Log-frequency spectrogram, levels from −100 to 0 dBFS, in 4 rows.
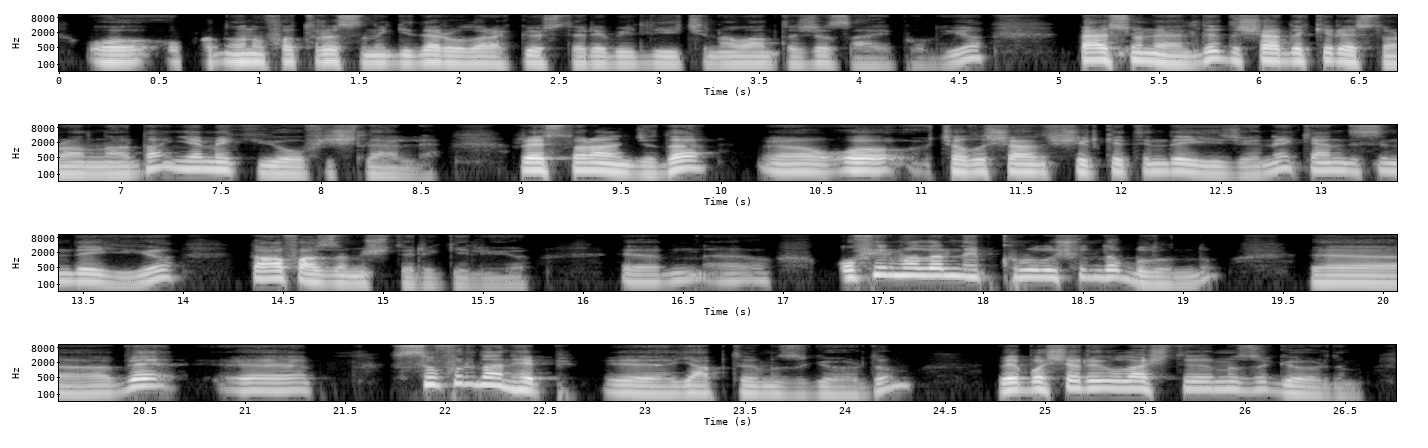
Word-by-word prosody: O 125 -1 +2
o 125 - -8
onun 130 +1 0
faturasını 125 -2 -2
gider 115 +2 +1
olarak 105 -3 0
gösterebildiği 105 -2 -4
için 100 0 -10
avantaja 105 0 -4
sahip 85 -2 -12
oluyor. 105 - -7 0.5
Personel 145 -8 +4
de 170 0 +1
dışarıdaki 145 +1 +3
restoranlardan 105 - -1
yemek 165 -5 0
yiyor 110 -2 0
o - - -3
fişlerle. 95 -6 -10 0.4
Restorancı 150 -8 +5
da, 175 +3 +5 0.3
eee, 140 - -4
o 145 +3 +3 0.2
çalışan 130 0 +2
şirketinde 130 +2 -2
yiyeceğine 110 - -3
kendisinde 140 -2 -2
yiyor. 125 - -2 0.4
Daha 175 0 +7
fazla 120 -7 +2
müşteri 95 -4 -8
geliyor. 90 0 -16 0.5
Emm, 125 +2 -7
o 140 +1 -13 0.3
o 185 - +5
firmaların 225 +1 +4
hep 195 -2 -2
kuruluşunda 190 -2 -1
bulundum, 105 - -7 0.4
eee, 120 - -4 0.7
ve, 210 -2 +4 0.2
eee, 145 0 -2 0.4
sıfırdan 245 -3 +3
hep, 150 -2 +2 0.2
eee, 125 -1 -4 0.3
yaptığımızı 105 -3 -5
gördüm 105 - -7 0.4
ve 150 +1 +7
başarıya 175 +2 +3
ulaştığımızı 165 -2 -1
gördüm. 95 - -6
130 Hz, 115 wpm, -21 LUFS, 105-155 Hz, 0.7 s, Daha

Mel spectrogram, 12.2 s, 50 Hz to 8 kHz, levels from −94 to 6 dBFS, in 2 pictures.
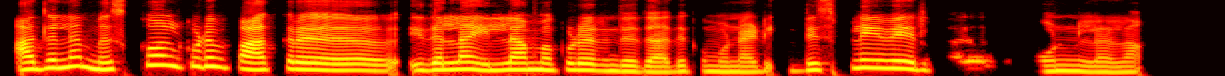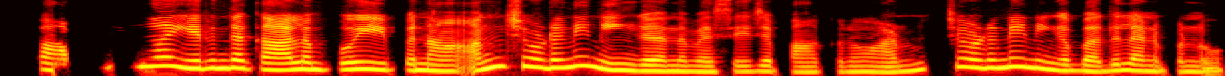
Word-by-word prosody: அதெல்லாம் 280 +4 +2
மிஸ்கால் 365 +7 +1
கூட 335 0 +3 0.2
பாக்குற 230 +2 +4 0.6
இதெல்லாம் 230 +2 +3
இல்லாம 225 0 +3
கூட 220 - +1
இருந்தது 180 -2 -2
அதுக்கு 175 +1 -7
முன்னாடி. 165 0 -3 0.2
டிஸ்ப்ளேவே 275 +5 +2
இருக்காது 215 - -11
அந்த - - -35
ஃபோன்லலாம். 165 -3 -5 0.5
இப்ப 225 - -6
அப்டிலாம் 325 +7 -4
இருந்த 275 +1 +2
காலம் 225 +1 +4
போய், 240 +1 +3
இப்ப 210 -1 -6
நான் 185 -1 -1
அனுப்ச்ச 315 +6 +1
உடனே 290 +4 0
நீங்க 210 -3 0
அந்த 180 -1 -3
மெசேஜ 170 +1 -7 0.2
பாக்கணும், 165 +1 -8
அனுப்ச 210 - -7
உடனே 285 +3 +1
நீங்க 215 -6 -1
பதில் 200 +4 -2
அனுப்பணும். 170 - -7
225 Hz, 155 wpm, -19 LUFS, 180-280 Hz, 0.6 s, பாக்குற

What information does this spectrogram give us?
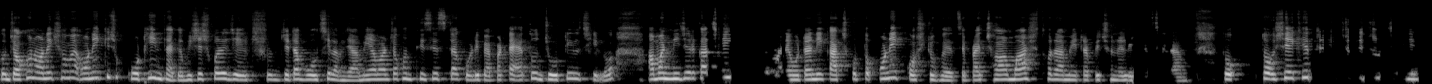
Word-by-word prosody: যখন 265 +7 +2
অনেক 275 0 +1
সময় 300 -2 -2
অনেক 285 +2 +2
কিছু 335 0 -2
কঠিন 265 +3 +3
থাকে 195 -3 0
বিশেষ 245 +2 -1
করে 265 0 +5
যে - - +5 0.2
সু 225 - -7 0.2
যেটা 235 +1 +3
বলছিলাম 215 0 +1
যে 190 - -2
আমি 210 - -1
আমার 235 0 +2
যখন 250 0 0
থিসিস 250 0 -3
টা 245 - +2
করি 215 0 +1
ব্যাপারটা 215 +2 -1
এত 205 - -15 0.2
জটিল 225 +4 +3
ছিল, 215 -3 -5 0.5
আমার 265 +3 +6
নিজের 275 +2 +3
কাছেই 280 +4 -1 0.5
মানে 205 +1 -6
ওটা 225 +1 +3
নিয়ে 240 0 +2
কাজ 225 0 +3
করতে 250 +1 -5 0.2
অনেক 290 +2 +3
কষ্ট 215 0 -2
হয়েছে। 185 0 -2
প্রায় 205 0 -1
৬ 225 0 +1
মাস 250 +1 +3
ধরে 240 -2 -2
আমি 215 - 0
এটার 210 0 -4
পেছনে 210 -1 -3
লেগেছিলাম। 170 -2 -9 0.4
তো, - - +2 0.4
তো - - +3 0.2
সেক্ষেত্রে 320 +6 0
কিছু, - - -20
কিছু 300 - -13 0.2
জিনিস 245 -2 -4
235 Hz, 205 wpm, -24 LUFS, 215-270 Hz, 0.5 s, আমার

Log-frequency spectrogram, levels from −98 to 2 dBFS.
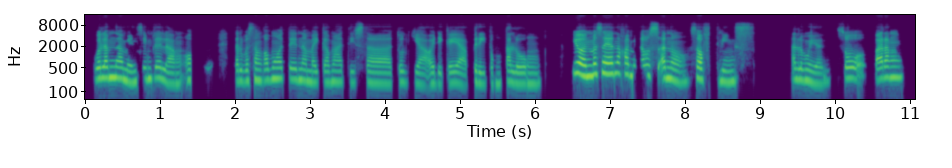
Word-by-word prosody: ulam 255 +1 +4
namin, 225 -7 0
simple 245 +3 -4
lang, 175 -5 -3
oo, 220 - -3 0.6
talbos 210 0 -5
ng 220 - -2
kamote 240 +1 -2
na 215 -2 -3
may 190 -1 -4
kamatis 195 -1 -7
at 180 -1 -3
tulya 185 -3 -7
o 175 - -4
'di 175 - -7
kaya 180 +1 -3
pritong 175 -2 -6
talong, 175 -3 -4 0.5
yun, 305 -4 +10
masaya 330 +1 +8
na 345 - +3
kami. 325 -3 +2
Tapos 290 0 -1
ano, 225 -6 +1
soft 235 +2 +3
drinks, 205 0 -8 0.5
alam 230 -1 -2
mo - - -2
yun? 180 +4 -9
So 250 +3 -2
parang, 265 +2 +3
210 Hz, 170 wpm, -23 LUFS, 185-250 Hz, 0.6 s, yun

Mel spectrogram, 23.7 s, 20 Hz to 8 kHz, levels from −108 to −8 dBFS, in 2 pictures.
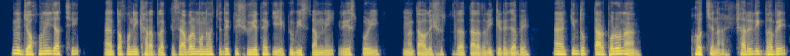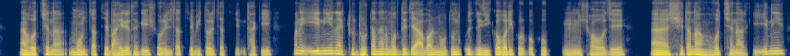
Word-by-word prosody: কিন্তু 165 -1 +5
যখনই 145 +6 +4
যাচ্ছি 140 +2 -1 0.5
আ - - +4 0.2
তখনই 130 +2 +2
খারাপ 110 -1 +1
লাগতেছে। 105 +2 -5
আবার 130 +3 +3
মনে 130 0 +3
হচ্ছে 130 0 -1
যে - - +2
একটু 135 - -4
শুয়ে 120 0 +3
থাকি 125 0 +1
একটু 110 - -4
বিশ্রাম 105 +1 -1
নেই, 105 +1 -2 0.2
রেস্ট 100 -1 -2
করি। 100 -1 +1 0.4
উম 100 - -3
তাহলে 95 0 +1
সুস্থতা 120 -2 -6
তাড়াতাড়ি 95 0 -1
কেটে 105 -2 -2
যাবে 95 0 -1 0.4
অ্যা 140 - +4 0.2
কিন্তু 150 0 +2 0.2
তারপরও 130 +4 +6
না 120 - +4 1.0
হচ্ছে 120 -2 +6
না। - - -5 0.3
শারীরিকভাবে 130 +1 +2 0.5
আ - - +5
হচ্ছে 115 +1 +1
না, 115 - 0 0.3
মন 110 +1 +3
চাচ্ছে, 110 +1 -4
বাহিরে 100 +3 +2
থাকি, 110 -1 0
শরীল 105 -1 -2
চাচ্ছে, 105 +1 -6
ভিতরে 105 +1 -1
চাচ্ছি - - -9 0.2
থাকি। 100 +2 -5 0.4
মানে 155 0 +3 0.2
এ - - +8
নিয়ে 155 0 +3
না - - +3
একটু 130 - -7
দোটানার 130 +2 +3
মধ্যে 125 +1 0
যে 130 - +4
আবার 105 +3 0
নতুন 100 +6 0
করে 125 +1 -1
যে 115 - +3
recovery 115 +2 +3
করব 100 -3 -3
খুব 105 -3 -3 0.3
উম 95 -1 -3 0.2
সহজে 95 0 -3 0.5
অ্যা 110 - +3 0.3
সেটা 130 +1 0
না 125 - +6 0.2
হচ্ছে 110 0 -2
না - - -1
আরকি। 90 +1 -11
এ - - +2
নিয়ে 150 +1 +3
115 Hz, 175 wpm, -20 LUFS, 100-130 Hz, 1.0 s, এ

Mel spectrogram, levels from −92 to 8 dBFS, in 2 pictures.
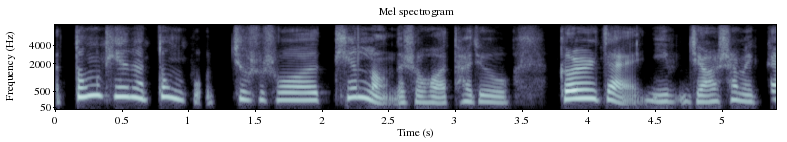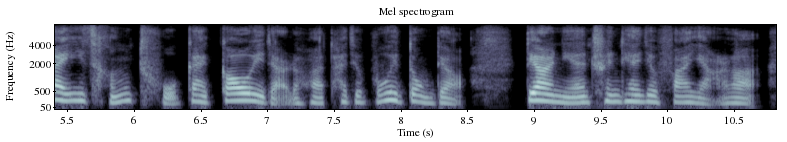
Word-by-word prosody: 呃 - - -14
冬 345 +3 +6
天 330 -2 +3
呢， 295 -3 +4
冻 315 -5 +3
不 - - -12 0.2
就 255 - -2
是 235 0 -8
说， 230 0 +1
天 300 +8 -1
冷 275 - +1
的 160 - -5
时 170 - -5
候， 165 -2 -2
它 190 +4 -6
就 170 -3 -4 0.4
根 255 - +9
儿 275 0 +9
在， 230 -2 0
你 190 -2 -4
只 185 0 -7
要 180 +1 +1
上 235 +4 -2
面 190 -2 -4
盖 245 -2 +5
一 210 0 -2
层 185 0 -6
土， - - -9
盖 190 -3 -3
高 215 +1 +5
一 185 - 0
点 160 - -7
儿 - - -12
的 140 - -9
话， 150 +2 -7
它 185 - -13
就 170 0 -10
不 175 - -13
会 230 +1 +1
冻 180 -3 -5
掉。 - - -7 0.4
第 225 - +6
二 210 -2 +7
年 160 -2 -2
春 190 +2 -4
天 190 0 -3
就 185 - -3
发 170 +1 -5
芽 150 -4 -7
儿 - - -13
了， 150 -2 -5
195 Hz, 285 characters per minute, -22 LUFS, 170-235 Hz, 0.4 s, 根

